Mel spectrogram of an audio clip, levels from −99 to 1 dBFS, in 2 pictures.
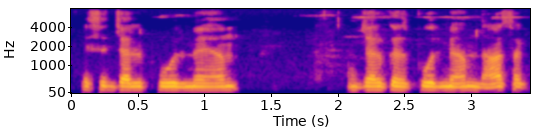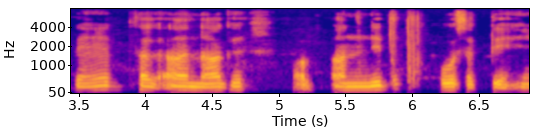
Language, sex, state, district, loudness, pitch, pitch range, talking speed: Hindi, male, Uttarakhand, Uttarkashi, -17 LUFS, 125 Hz, 120-130 Hz, 165 wpm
